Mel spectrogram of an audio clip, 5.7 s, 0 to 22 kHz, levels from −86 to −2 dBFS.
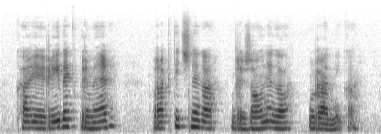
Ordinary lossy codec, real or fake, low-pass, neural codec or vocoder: Opus, 64 kbps; fake; 19.8 kHz; vocoder, 44.1 kHz, 128 mel bands, Pupu-Vocoder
